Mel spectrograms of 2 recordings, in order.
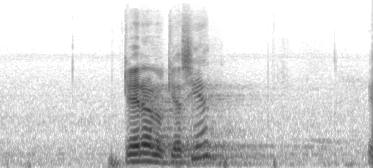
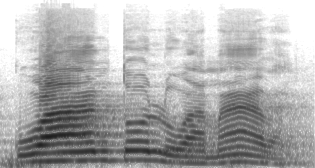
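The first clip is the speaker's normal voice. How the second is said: drawn out slowly and louder; slow emphatic echo; 4 dB louder, much slower than usual. Shown as a demonstration. Preacher repeats the people's words, slow and stressed. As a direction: lean on each word slowly. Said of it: "la gente comentaba".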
